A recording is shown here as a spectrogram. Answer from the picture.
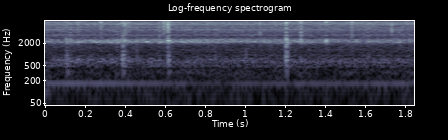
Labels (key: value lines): label: anthrophony, boat engine
recorder: HydroMoth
